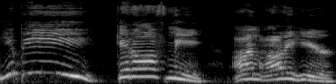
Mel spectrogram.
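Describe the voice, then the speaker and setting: Very slow, high-pitched delivery in a put-on character voice that sounds female. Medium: read story. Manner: dramatic, worried.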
